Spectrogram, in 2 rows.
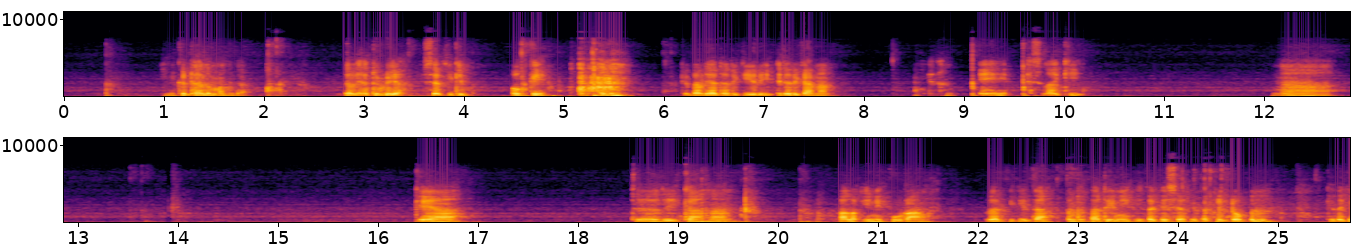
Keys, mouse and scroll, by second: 1.9 click, 3.4 click, 9.0 e, 13.8 middle click, 19.6 middle click, 22.7 click, 24.1 click, 24.6 click.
